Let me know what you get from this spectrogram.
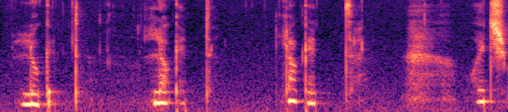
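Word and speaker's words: lukket: And sometimes, especially on a Sunday, the same sign when you flip it around will say, "Look it.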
